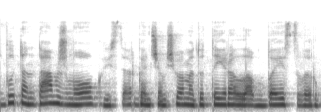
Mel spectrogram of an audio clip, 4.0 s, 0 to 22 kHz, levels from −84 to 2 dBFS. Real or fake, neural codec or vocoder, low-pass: real; none; 10.8 kHz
